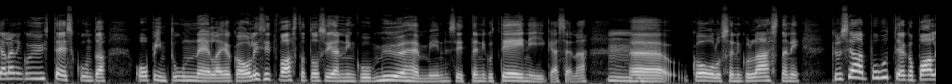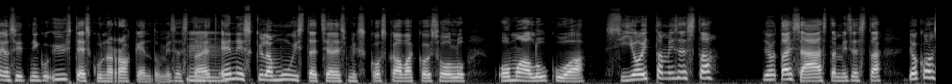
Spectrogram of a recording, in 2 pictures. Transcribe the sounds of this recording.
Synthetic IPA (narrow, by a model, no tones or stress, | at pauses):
ælːæniːŋkuyht̪eiskunt̪ɑ | ʔopint̪unːeilːɑjokɑolisit̪ʋɑst̪ɑt̪osiɑnniːŋkumyøhemːinsit̪ːeniŋkut̪einiikæsḛnæøːkoulusːɑniːŋkulæsnæni | kylsiælæpuhut̪ːiːɑikɑpɑljonsit̪niːŋkuʔyht̪eiskunːɑrrʔɑkent̪umisest̪ɑet̪enːeskylːæmuist̪ɑet̪siɛælesmekskoskɑːʋʋɑikːɑoisolːu | ʔomɑːlukuɑ | sioit̪ːɑmisest̪ɑ | jot̪ɑisæːst̪æmisest̪æ | jokon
